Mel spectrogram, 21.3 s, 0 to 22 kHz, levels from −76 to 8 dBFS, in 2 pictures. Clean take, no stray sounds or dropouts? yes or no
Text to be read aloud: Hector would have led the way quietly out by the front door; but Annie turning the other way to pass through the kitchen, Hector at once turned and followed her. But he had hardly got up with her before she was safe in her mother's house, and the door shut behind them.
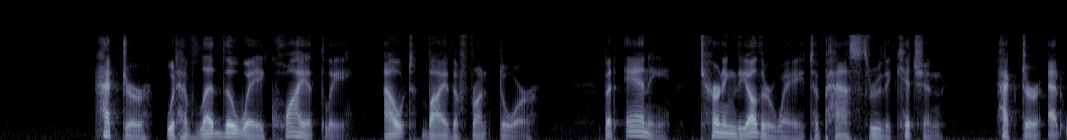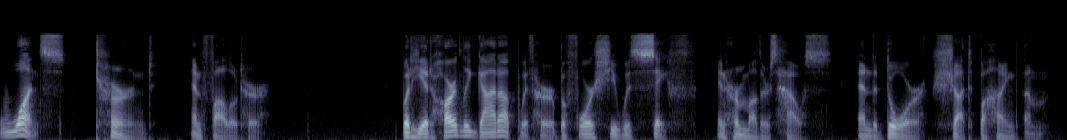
yes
